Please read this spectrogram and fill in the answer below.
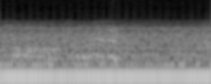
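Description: A steady low hum, with faint murmured speech briefly near the start and again about a second in.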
